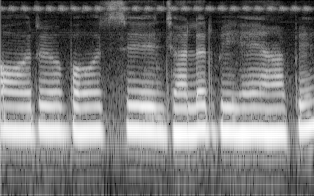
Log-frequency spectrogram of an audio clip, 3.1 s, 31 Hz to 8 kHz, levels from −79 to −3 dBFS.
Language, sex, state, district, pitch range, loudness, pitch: Hindi, female, Himachal Pradesh, Shimla, 185-195 Hz, -10 LUFS, 190 Hz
